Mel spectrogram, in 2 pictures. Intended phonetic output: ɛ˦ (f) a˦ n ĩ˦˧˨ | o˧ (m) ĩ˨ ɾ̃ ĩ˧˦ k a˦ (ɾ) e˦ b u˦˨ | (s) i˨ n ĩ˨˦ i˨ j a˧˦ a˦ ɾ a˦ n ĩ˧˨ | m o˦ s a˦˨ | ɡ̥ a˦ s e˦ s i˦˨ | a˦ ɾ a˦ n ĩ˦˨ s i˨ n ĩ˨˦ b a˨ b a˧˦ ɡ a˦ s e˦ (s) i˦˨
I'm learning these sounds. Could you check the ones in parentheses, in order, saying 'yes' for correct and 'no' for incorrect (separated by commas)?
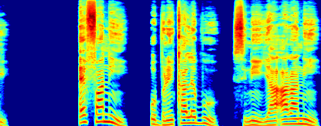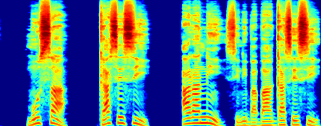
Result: yes, no, no, yes, yes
